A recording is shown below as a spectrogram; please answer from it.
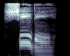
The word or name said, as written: sheedy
